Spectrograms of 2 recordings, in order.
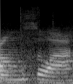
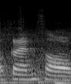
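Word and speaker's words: Grand Soir: ตัว นี้ ก็ คือ กอง ซัว ค่ะ ภาษา ฝรั่งเศษ น สาม ว่า กอง ซัว แต่ ว่า อ่าน ว่า แกรน ซอ ก็ ได้ อันเนี้ย เห็น สี น้ำ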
